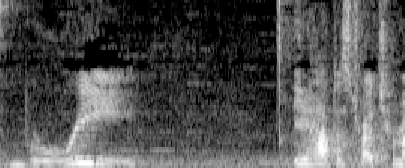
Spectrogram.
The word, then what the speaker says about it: Brie: it's pretty straightforward the word pari you just pronounce them the way you see it it's Bree you have to stretch him out for the N mu C e brie brie cheese and it's not for nothing that Americans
